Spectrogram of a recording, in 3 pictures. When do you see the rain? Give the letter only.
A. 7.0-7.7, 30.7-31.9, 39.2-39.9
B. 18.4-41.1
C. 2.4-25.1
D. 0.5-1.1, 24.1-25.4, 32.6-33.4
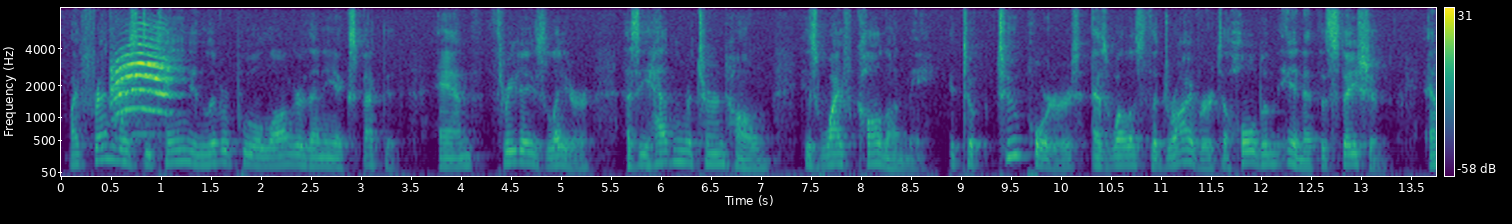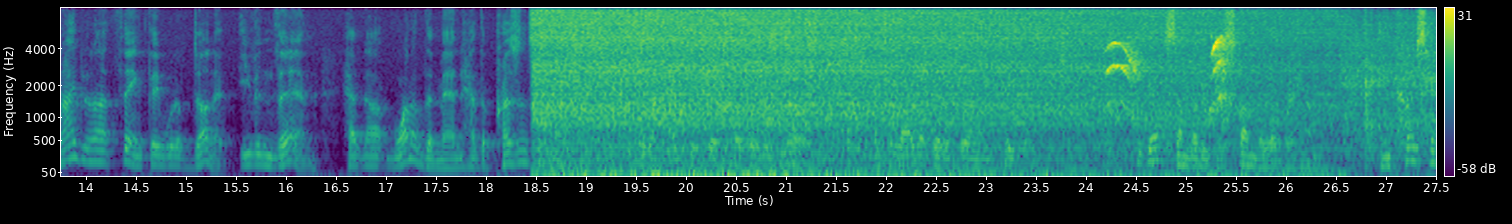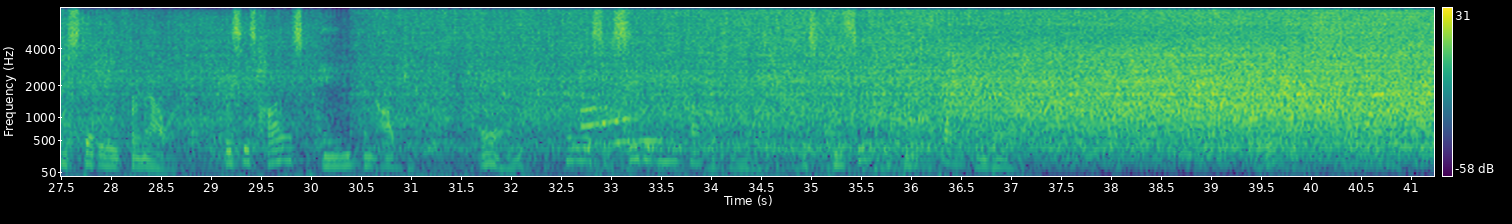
B.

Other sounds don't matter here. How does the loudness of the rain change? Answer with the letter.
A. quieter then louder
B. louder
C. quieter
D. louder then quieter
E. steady
A.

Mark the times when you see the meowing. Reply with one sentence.
The meowing can be heard from 0.5 to 1.1 s, from 24.1 to 25.4 s and from 32.6 to 33.4 s.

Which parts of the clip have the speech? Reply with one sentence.
The speech can be heard from 0.1 to 23.5 s, from 24.4 to 37.1 s and from 39.4 to 41.0 s.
